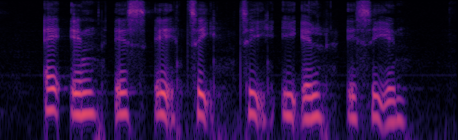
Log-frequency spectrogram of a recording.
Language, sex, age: Danish, female, 36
